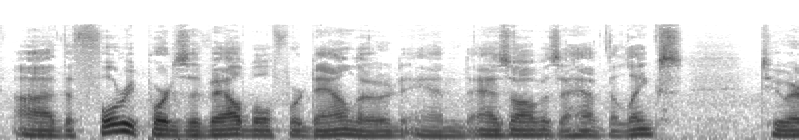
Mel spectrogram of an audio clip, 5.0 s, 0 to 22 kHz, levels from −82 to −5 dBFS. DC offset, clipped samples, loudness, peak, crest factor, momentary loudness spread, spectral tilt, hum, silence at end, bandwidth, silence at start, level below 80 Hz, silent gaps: under 0.1%; under 0.1%; -25 LUFS; -8 dBFS; 16 dB; 9 LU; -6.5 dB/octave; none; 0 s; 11.5 kHz; 0.1 s; -46 dBFS; none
